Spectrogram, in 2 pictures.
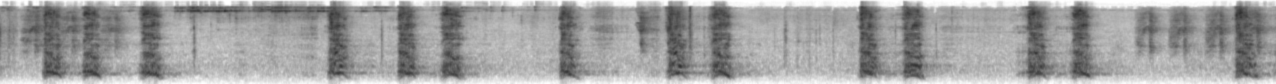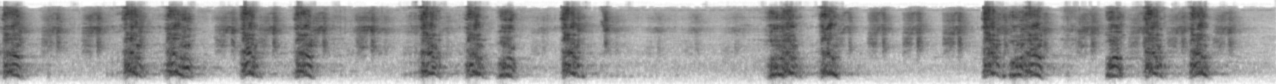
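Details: A domestic dog barks loudly while wagging its tail, a deep-voiced "kkeong kkeong": sharp broadband barks in bursts of two to four, with short pauses between groups, over a quiet background.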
